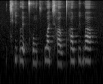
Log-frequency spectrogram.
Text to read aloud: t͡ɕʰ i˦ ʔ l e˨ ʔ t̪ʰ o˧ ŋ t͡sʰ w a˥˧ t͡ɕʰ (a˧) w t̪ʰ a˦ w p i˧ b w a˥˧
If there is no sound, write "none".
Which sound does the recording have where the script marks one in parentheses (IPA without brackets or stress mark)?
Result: a˨˩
